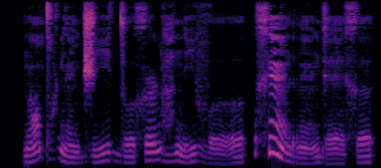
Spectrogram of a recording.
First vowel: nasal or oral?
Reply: nasal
